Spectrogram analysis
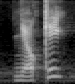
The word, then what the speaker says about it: gnocchi: surface or group vegetables gnocchi yeah gnocchi is one of those weird words that people mispronounce i want to say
